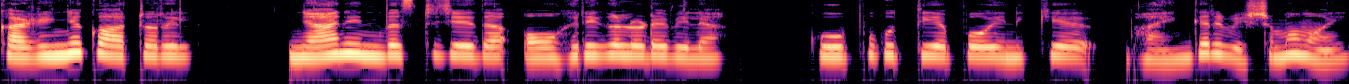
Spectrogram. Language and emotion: Malayalam, sad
